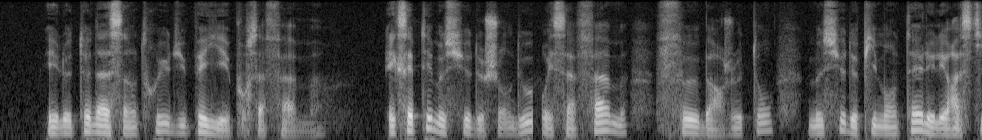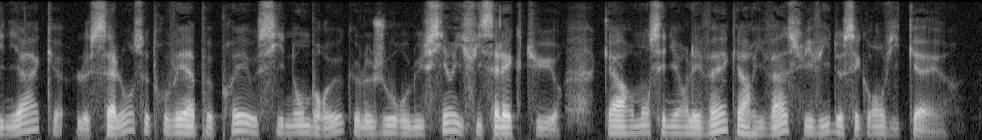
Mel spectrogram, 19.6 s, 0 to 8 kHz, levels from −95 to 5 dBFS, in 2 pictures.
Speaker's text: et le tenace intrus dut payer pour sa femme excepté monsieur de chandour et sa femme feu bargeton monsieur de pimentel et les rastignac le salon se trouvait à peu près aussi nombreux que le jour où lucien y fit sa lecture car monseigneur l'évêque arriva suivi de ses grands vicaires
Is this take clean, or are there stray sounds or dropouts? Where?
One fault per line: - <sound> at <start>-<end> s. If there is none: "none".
- dropout at 5.3-5.4 s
